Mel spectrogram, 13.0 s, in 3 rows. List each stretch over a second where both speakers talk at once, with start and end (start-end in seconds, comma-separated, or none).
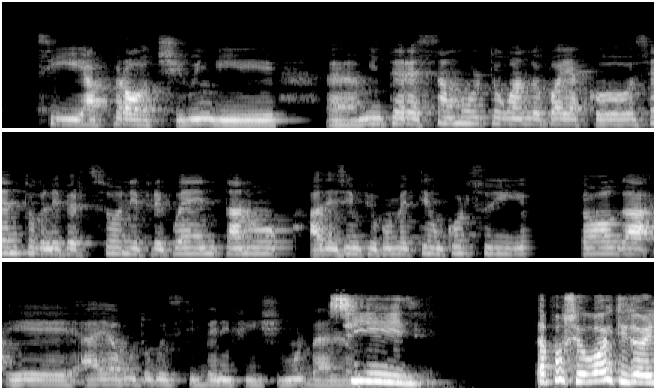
none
